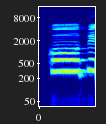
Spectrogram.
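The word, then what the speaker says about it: कोऽपि: বালকেন সহ কপি নগচছতি এখানে অটা এরকম হবে না। কওপি উচ্চারণ এরকম হবে।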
